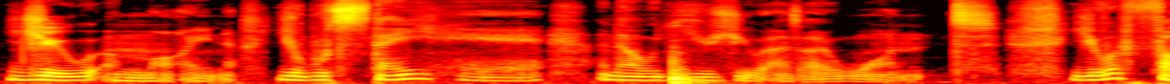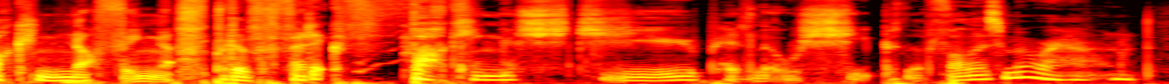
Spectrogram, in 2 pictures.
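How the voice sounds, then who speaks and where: A performer playing a possessive, sadistic yandere captor in an improvised ASMR roleplay, mocking and menacing, with a breathy voice that often drops toward a whisper. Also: medium pitch, animated, heavily acted. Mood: contemptuous, possessive. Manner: menacing, mocking, slow drawn-out taunts broken by laughs and sighs.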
